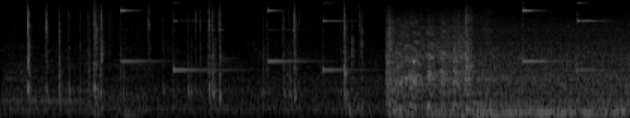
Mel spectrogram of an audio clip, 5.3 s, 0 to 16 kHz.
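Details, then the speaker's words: Nissan 280ZX after replacing the battery and all terminals, charcoal canister replaced, idle and BCDD adjusted: a few clicks, then it starts promptly and settles into a steady idle around 900 rpm without hunting; normal start and idle. "one time it's idling it's supposed to idle about 800 so it's probably around 900 right now but watch this no wonky idle anymore no wobbly [ __ ] no wonky [ __ ] it's good"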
